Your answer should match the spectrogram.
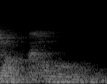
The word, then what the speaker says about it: charcoal: Charcoal. Can you say this word? Coal. Oh yeah, very good. But this one, unfortunately, we stress the first word, the charcoal.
